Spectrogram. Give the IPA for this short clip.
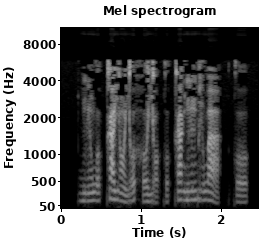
b ĩ˧ w o˧ k a˧ j ɔ̃˨ j o˨˦ h o˧ j ɔ˨ k o˨˦ k a˦ ɡ͡b ĩ˦ b i˦ w a˦˨ | k o˧

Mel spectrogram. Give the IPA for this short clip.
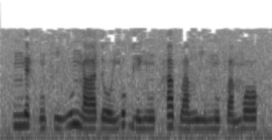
ŋ ɛ˦˨ h ũ˨ f i˨ v ʊ˦ ŋ aː˨ ɗ oː˨ j o˦ ɡ e˨ j ũ˨ h a˦ b a˨ v iː˨ m ũ˨ f a˨ m ɔ˦

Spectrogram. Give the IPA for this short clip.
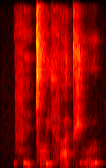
f i˥˩ ǀ ɤ˥ j f a˩˥ tʲ ʒ ɯ˩˥

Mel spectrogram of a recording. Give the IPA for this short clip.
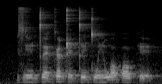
z ĩ t̪ ɛ k a ʈ e t̪ ĩ t w ĩ w ɔ ʔ ɔ k ẽ

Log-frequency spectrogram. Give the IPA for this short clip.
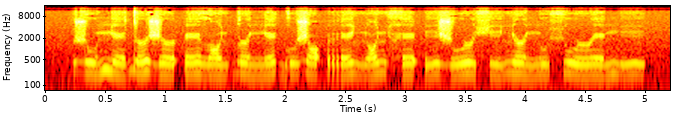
ʒ u˨˩˦ ɲ e˨˩˦ d ə˞˩˧˩ ʒ ə˞˨˩˦ ʔ e˩˧˩ ð ɔ˨˩˦ ʎ ɡ ə˞˧˩ ɲ e˩˧˩ ɡ u˨˩˦ ʒ ɔ˩˧˩ ʔ r e˩˧˩ ʎ ɔ˩˧˩ ʎ h e˧˩ ʔ i˩˧˩ ʒ u˩˧˩ ɹ ç i˨˩˦ ʎ ə˞˧˩ ɲ u˨˩˦ ç u˧˩ ɹ e˨˩˦ ŋ i˩˧˩

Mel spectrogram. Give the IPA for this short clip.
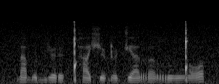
ɾ a b ʌ bʲ ə˞ ɾ ø ǃʰ a xʲ ø ɖ ə˞ kʲ a r ʌ r u ŋ͡ǃ ɔ

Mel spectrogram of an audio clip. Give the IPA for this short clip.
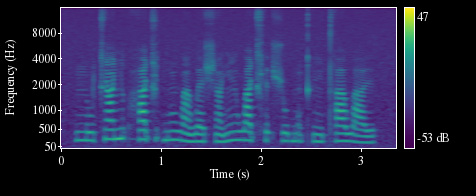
n u˨ t͡ɕ ã˦ ɲ ʊ˦ ʔ h ä˦ t͡ɕ ʊ˦ ʔ ɡ ũ˦ w ã˨ w ɛ˨ ʃ ã˨ j ĩ˦ w ä˦ t͡ɕʰ ɪ˦ ʔ ʃ u˦ b ũ˦˨ kʰ ĩ˨ tʰ ä˦ w a˨ ɪ̯

